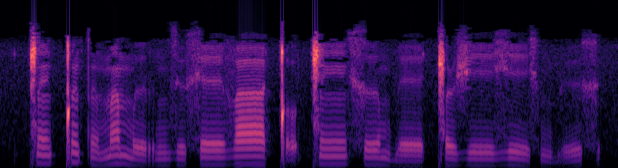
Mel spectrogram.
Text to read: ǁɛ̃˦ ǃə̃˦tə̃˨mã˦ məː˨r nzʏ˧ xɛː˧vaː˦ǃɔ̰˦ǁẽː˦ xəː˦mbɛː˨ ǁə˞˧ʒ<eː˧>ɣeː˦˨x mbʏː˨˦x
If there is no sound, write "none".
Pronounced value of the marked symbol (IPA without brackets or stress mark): eː˧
